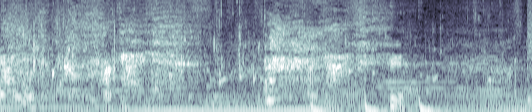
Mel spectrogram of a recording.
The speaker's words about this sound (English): slips off the kickboard and under the water.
